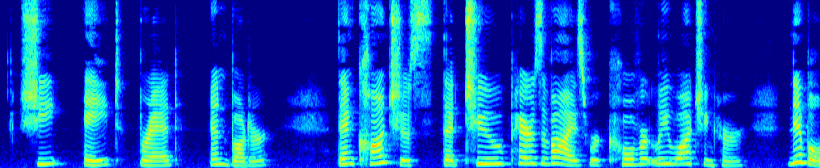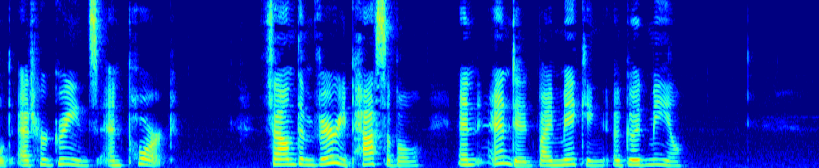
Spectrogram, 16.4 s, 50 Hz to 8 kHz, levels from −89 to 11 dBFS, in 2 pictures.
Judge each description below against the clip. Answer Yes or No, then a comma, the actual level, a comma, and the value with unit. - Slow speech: Yes, slow, 120 wpm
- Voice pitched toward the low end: No, high, 235 Hz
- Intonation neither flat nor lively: Yes, average, 3.9 semitones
